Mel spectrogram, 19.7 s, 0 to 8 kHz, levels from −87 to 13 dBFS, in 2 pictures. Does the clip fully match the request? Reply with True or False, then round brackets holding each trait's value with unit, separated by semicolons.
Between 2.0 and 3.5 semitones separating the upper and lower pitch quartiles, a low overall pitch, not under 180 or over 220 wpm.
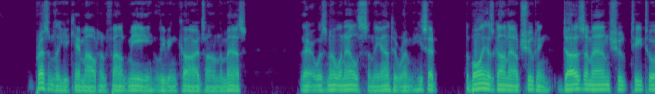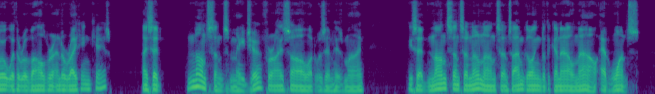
True (3.2 semitones; 90 Hz; 200 wpm)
